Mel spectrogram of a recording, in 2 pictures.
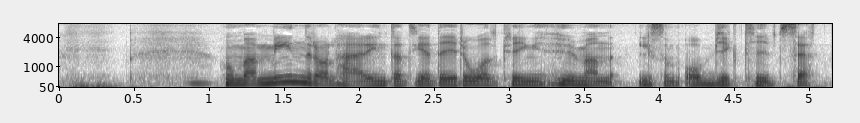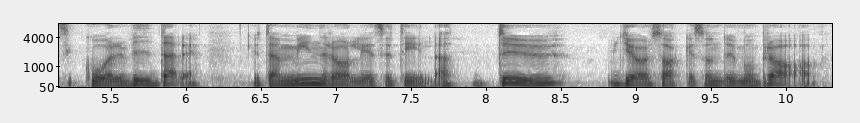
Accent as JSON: {"language": "Swedish", "country": "Sweden", "said": "som svensk"}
